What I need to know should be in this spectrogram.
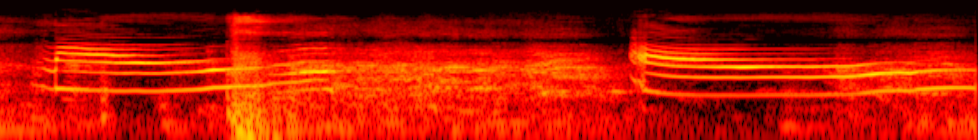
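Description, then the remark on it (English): A voice imitates a cat with two long, drawn-out meows, loud, each wavering in pitch, separated by a brief noisy burst and a short pause. “She meows to me.”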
